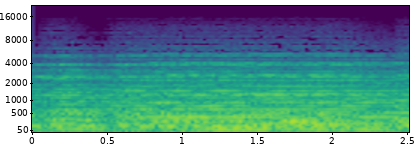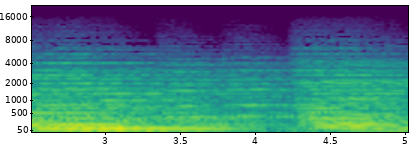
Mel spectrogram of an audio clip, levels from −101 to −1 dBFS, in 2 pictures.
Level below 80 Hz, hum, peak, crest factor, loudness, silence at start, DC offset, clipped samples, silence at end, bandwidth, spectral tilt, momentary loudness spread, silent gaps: -26 dBFS; none; -4 dBFS; 14 dB; -19 LUFS; 0 s; under 0.1%; under 0.1%; 0 s; 6.8 kHz; -8.5 dB/octave; 9 LU; none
